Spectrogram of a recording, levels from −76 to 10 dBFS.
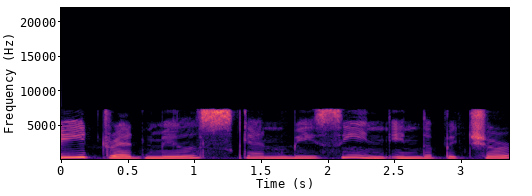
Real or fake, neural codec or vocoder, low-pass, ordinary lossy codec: real; none; 7.2 kHz; MP3, 64 kbps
